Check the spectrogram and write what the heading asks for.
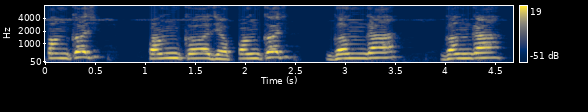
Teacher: क है ग है जो कि क वर्ग का है इसलिए अंग का उच्चारण होगा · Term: अनुस्वार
